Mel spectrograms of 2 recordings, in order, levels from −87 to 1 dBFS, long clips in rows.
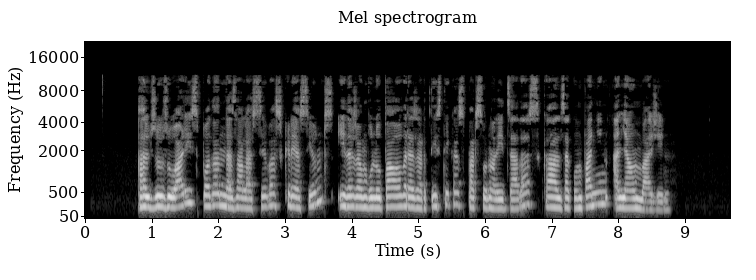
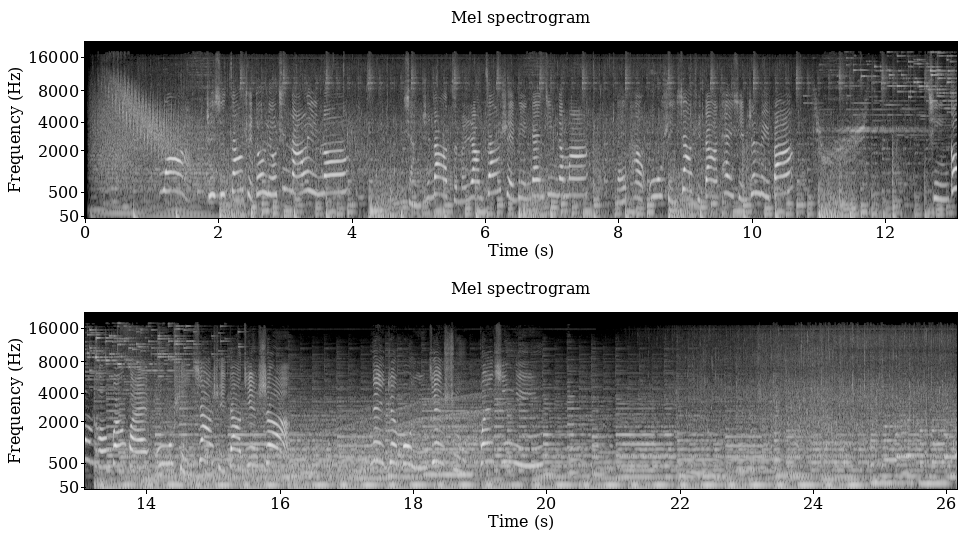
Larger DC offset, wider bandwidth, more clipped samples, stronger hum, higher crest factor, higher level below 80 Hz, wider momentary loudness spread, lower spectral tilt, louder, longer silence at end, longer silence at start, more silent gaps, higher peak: neither; second, 11.5 kHz vs 18 kHz; neither; neither; about the same, 18 dB vs 18 dB; second, -72 dBFS vs -32 dBFS; about the same, 8 LU vs 10 LU; about the same, -5 dB/octave vs -4 dB/octave; about the same, -21 LUFS vs -19 LUFS; first, 0.9 s vs 0 s; first, 0.8 s vs 0.05 s; neither; about the same, -2 dBFS vs -2 dBFS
